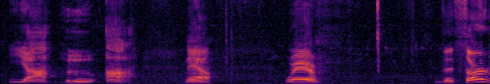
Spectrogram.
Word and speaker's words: Yahuah: understand that the Creator's name could not be yehovah it's yahoo ah now where the third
